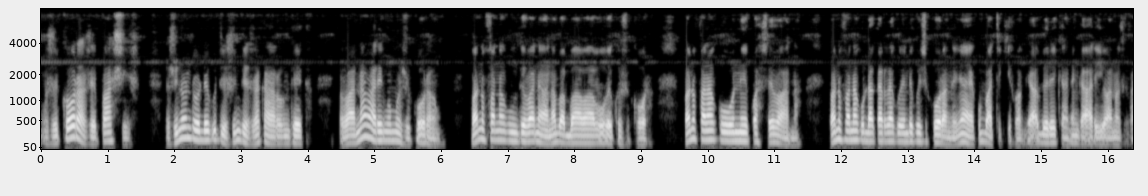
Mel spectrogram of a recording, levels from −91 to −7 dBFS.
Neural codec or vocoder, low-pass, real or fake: none; 7.2 kHz; real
